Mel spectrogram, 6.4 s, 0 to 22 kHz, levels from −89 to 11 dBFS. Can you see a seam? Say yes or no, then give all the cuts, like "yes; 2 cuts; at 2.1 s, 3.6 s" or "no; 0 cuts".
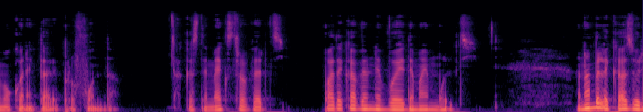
no; 0 cuts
